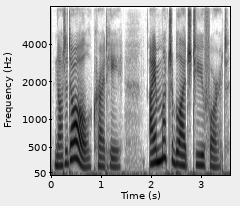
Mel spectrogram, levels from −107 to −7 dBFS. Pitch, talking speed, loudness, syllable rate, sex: 195 Hz, 220 wpm, -16 LUFS, 5.1 syllables/s, female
